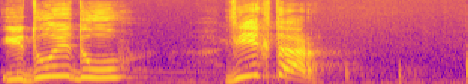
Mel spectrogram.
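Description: A woman exclaims loudly nearby.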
